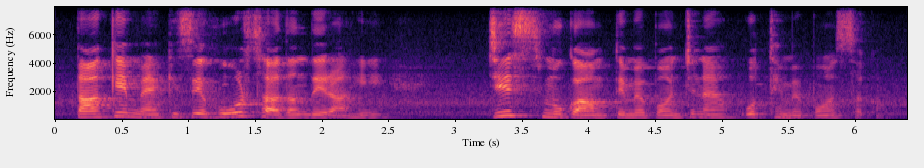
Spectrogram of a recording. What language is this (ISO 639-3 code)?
pan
